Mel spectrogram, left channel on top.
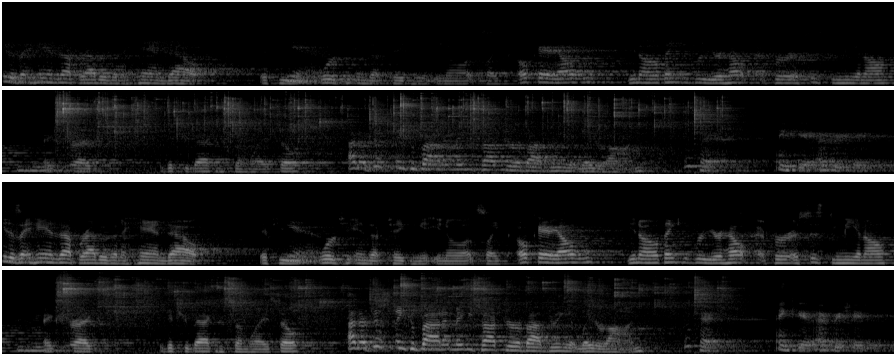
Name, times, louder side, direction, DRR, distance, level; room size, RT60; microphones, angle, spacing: voice 1, 0.0-2.0 2.6-5.9 6.3-8.8 9.3-9.9 10.5-11.9 12.4-15.4, right 6 dB, 60° right, 8 dB, 0.3 m, -42 dB
voice 2, 2.8-3.3 9.1-9.4 12.5-12.6 15.7-16.1 16.7-17.6, right 1 dB, 45° right, 3 dB, 0.9 m, -47 dB
Keys jangling, 9.4-16.2, left 3 dB, 35° left, 1.3 m, -43 dB
14.0 x 5.9 x 4.1 m, 2.4 s
head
